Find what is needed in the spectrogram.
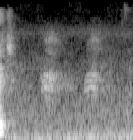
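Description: Two faint, short bird calls a little under a second apart.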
